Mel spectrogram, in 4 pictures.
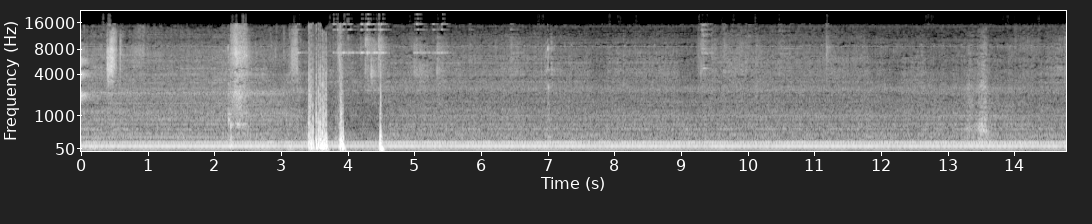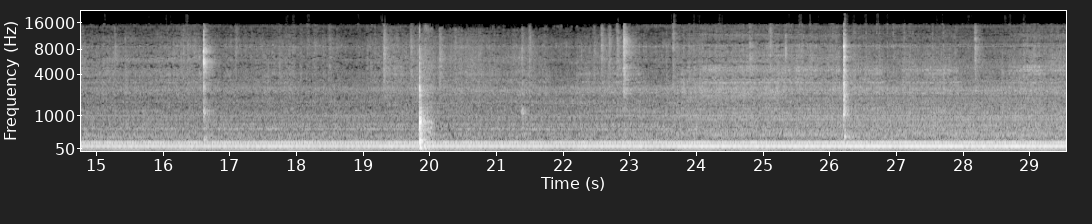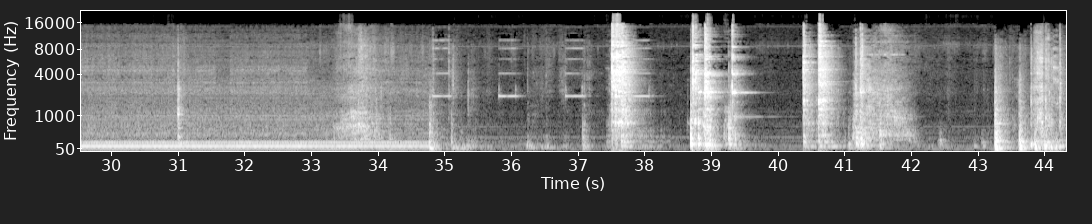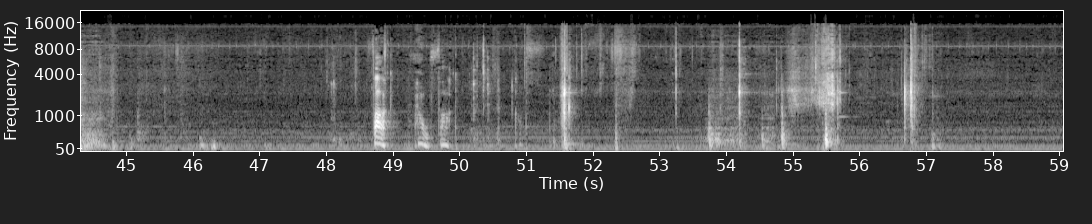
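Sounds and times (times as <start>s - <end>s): microwave oven humming: 0.0s - 41.8s.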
